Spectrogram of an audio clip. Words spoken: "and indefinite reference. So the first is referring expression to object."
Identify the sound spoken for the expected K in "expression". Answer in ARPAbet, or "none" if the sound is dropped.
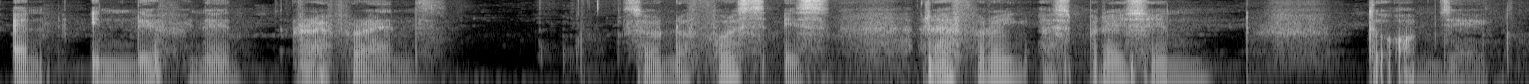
none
